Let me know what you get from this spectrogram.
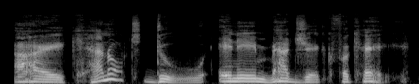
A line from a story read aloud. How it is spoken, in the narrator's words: he said slowly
